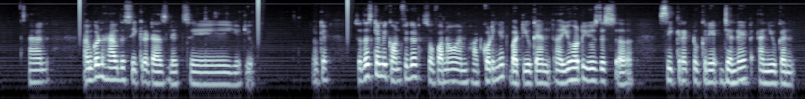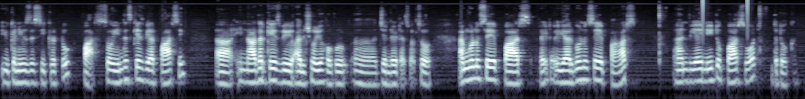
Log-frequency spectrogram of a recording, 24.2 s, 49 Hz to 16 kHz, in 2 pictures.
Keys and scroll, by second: 22.1 Return.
